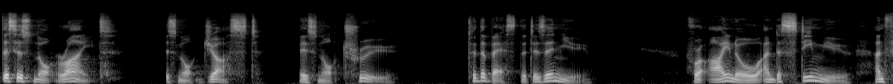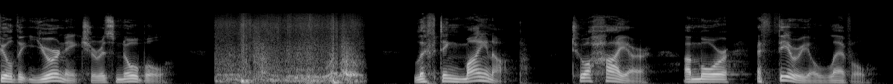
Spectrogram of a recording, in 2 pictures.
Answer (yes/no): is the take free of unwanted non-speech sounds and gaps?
no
